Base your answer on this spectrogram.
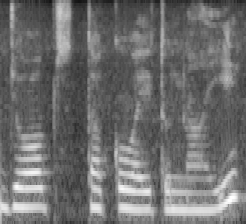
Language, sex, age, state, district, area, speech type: Telugu, female, 18-30, Andhra Pradesh, Nandyal, rural, spontaneous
